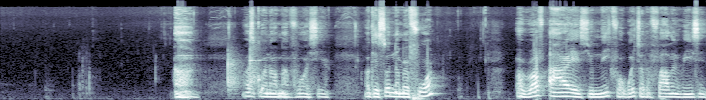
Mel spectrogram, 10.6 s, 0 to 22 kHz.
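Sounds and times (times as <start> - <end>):
person sipping tea: 0.6 - 1.6, 2.2 - 3.7, 5.0 - 5.5
speech: 3.7 - 6.6, 7.7 - 10.5.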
